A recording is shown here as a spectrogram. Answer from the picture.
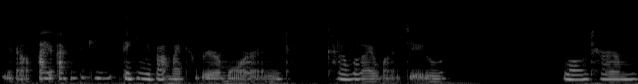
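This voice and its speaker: Soft-spoken and relaxed in tone, a woman talks at a moderate pace. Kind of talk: casual soft-spoken ramble to camera. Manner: soft-spoken, relaxed.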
